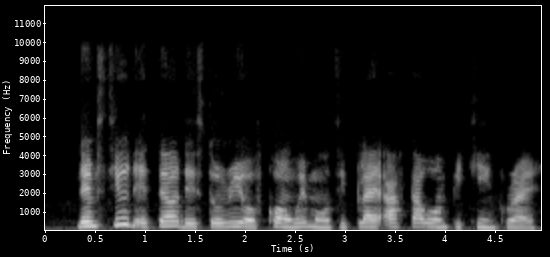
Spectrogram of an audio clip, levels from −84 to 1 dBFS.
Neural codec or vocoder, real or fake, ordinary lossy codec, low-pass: vocoder, 22.05 kHz, 80 mel bands, Vocos; fake; Opus, 32 kbps; 9.9 kHz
